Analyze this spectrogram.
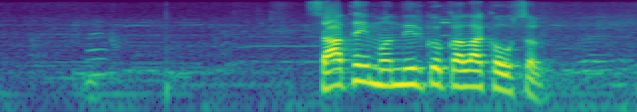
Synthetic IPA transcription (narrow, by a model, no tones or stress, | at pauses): sat̪ʰʌjmʌnd̪irkokʌlakʌwsʌl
